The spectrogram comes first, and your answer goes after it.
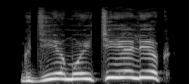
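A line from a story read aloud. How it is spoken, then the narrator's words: Yelling. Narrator (Russian): орал Кирилл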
